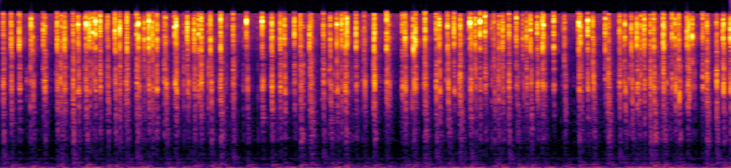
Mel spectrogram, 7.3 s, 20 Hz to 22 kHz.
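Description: A large beige Cherry G80-3000 mechanical keyboard with Kailh BOX White switches, a hollow plastic case and thick plastic keycaps, sits on a wooden desk while both hands type fast with their fingertips. A dense, steady stream of bright, clicky key-switch taps runs over a constant low rumble, each tap dying away almost instantly.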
